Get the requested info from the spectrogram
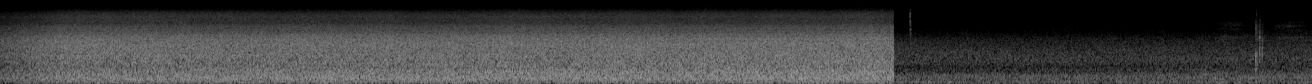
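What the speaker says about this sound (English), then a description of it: "I remember there were some good waterfalls along here." Waterfall along a mountain hiking trail on the Rae Lakes Loop, a loud, steady broadband rush of falling water that cuts off abruptly to quieter ambience with faint small sounds.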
